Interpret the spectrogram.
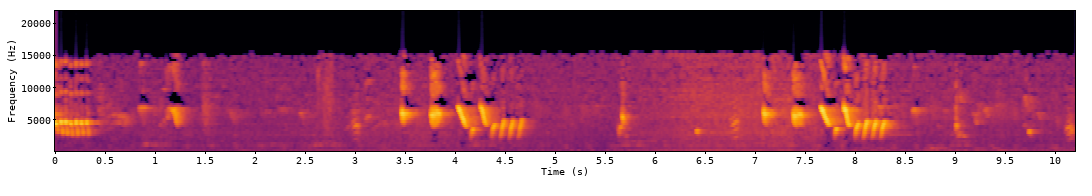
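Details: Horsfield's bush lark song for tutoring cage birds, softer in places: scattered high chirps and two bursts of quick descending trills over a faint low hum.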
